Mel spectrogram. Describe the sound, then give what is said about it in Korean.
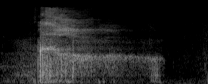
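A voice impersonates the strained, nasal line of a raccoon character from the Korean film Tazza, a single sustained burst of a little over a second with a sharp onset, fairly loud, then fading to near silence. “제가 우리 면목고 선배님 문세윤 씨에게 이 영화에 나온 너구리 성대모사도 전수를 받았었는데”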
